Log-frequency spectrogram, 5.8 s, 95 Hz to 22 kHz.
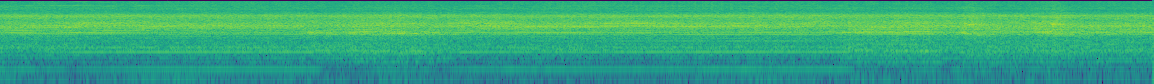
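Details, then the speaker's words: Cordless spin scrubber cleaning brush after battery replacement, head refitted: high steady whirring whine, even pitch, no stutter or grinding; motor runs properly with more speed and pickup, normal speed 300 RPM. "Speed కూడా పెరిగింది, pickup కూడా ఉంది. దీని normal speed 300 RPM."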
